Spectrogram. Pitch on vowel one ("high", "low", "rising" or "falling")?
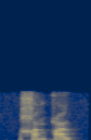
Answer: high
